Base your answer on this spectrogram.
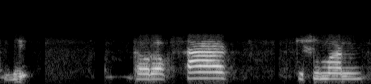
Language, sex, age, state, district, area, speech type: Assamese, female, 60+, Assam, Nalbari, rural, conversation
